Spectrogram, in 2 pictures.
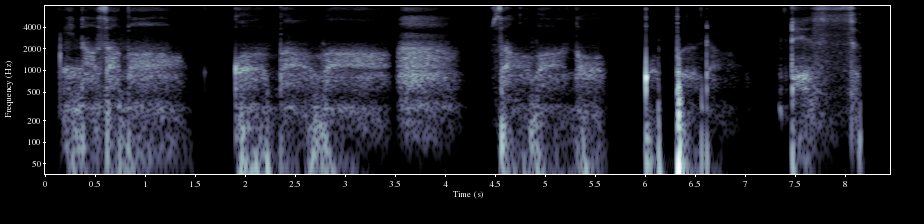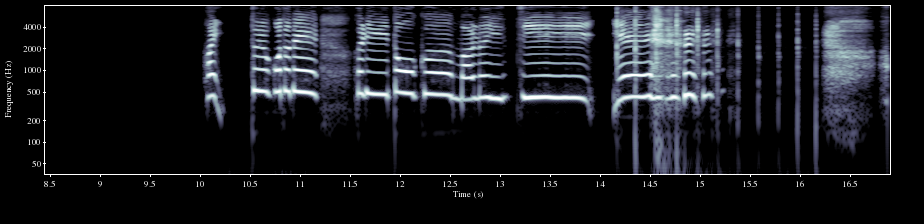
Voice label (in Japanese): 収録前フリートーク; 【ママ2】 体験版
